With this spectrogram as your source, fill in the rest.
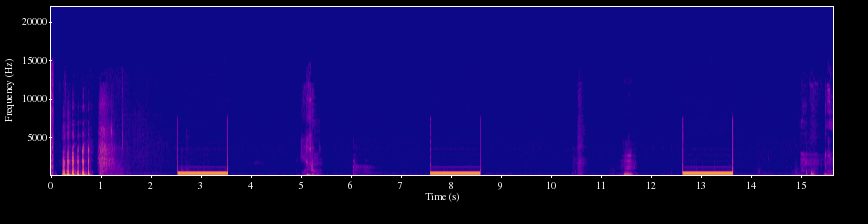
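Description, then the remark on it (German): Three long, steady electronic tones of about a second each, separated by gaps of a few seconds, a telephone busy signal on a call that is not answered, with short breathy sounds and a sneeze-like burst in between. “will keiner mit dir reden”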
